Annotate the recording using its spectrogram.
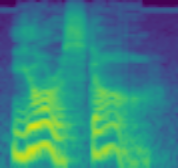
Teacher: Notice the linking R from re or r in your to the word a.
